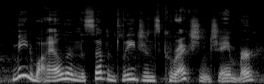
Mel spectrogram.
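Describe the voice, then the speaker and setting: A woman's voice: medium pitch, a little mellow, a little hiss or hum. A woman streaming a game, chatting with friends in a playful, joking way and laughing often. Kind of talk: casual gaming commentary. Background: game music.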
